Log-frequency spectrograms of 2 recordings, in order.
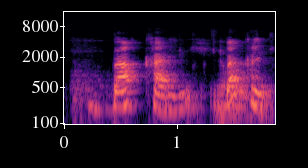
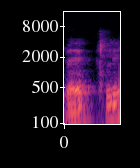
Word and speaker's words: Berkeley: And the interview was at Bali Bley. Beckley.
